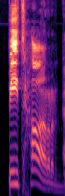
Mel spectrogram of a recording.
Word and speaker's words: Beathard: Beathard.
